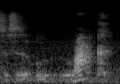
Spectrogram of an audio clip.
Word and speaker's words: Lochte: How do you pronounce this? Is it Lock? Lochte.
